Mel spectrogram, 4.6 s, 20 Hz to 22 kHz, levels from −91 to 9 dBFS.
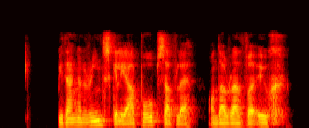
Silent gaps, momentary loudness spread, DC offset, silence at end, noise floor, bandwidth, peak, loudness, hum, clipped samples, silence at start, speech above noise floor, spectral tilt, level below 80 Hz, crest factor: none; 8 LU; under 0.1%; 0.35 s; -49 dBFS; 8 kHz; -6 dBFS; -24 LUFS; none; under 0.1%; 0.85 s; 26 dB; -5 dB/octave; -64 dBFS; 20 dB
